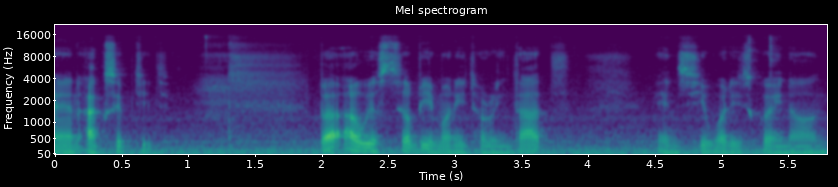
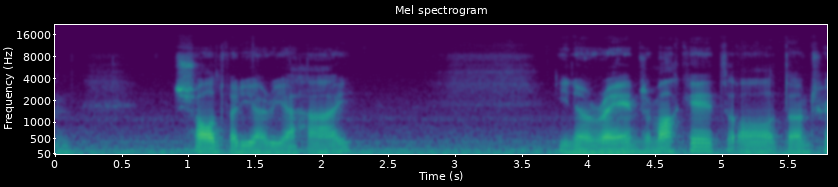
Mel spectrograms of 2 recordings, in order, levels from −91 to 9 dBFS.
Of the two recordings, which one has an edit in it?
first; 1 cut; at 1.9 s

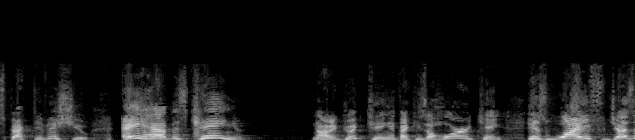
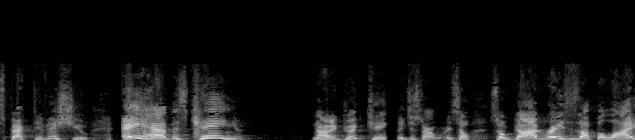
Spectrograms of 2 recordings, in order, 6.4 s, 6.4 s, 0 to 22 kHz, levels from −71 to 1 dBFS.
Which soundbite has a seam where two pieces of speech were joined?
second; 1 cut; at 3.9 s

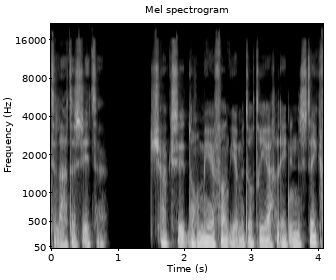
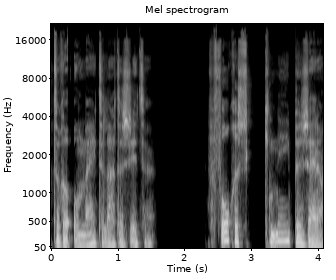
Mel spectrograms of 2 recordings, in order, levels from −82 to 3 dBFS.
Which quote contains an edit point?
first; 2 cuts; at 1.4 s, 2.6 s

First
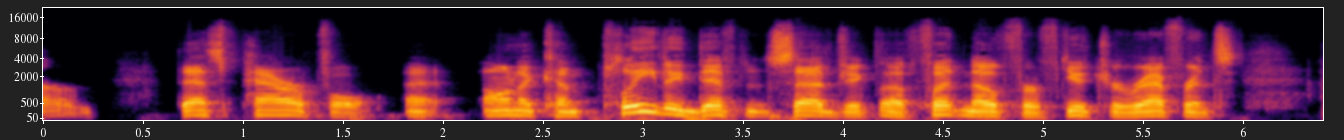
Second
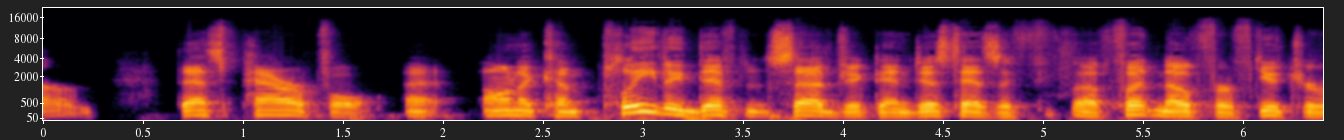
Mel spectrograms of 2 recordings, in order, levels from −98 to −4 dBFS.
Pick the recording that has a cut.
first; 1 cut; at 4.2 s

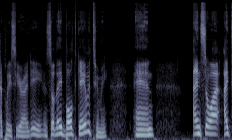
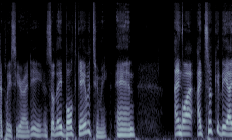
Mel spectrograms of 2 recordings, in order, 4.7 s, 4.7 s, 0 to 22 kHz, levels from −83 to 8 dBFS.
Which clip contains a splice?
second; 2 cuts; at 2.2 s, 3.6 s

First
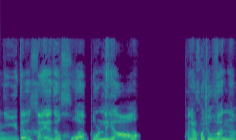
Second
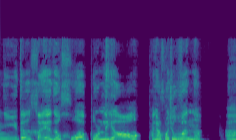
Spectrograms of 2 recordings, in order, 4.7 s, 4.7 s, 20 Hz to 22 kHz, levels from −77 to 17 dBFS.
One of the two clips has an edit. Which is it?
second; 1 cut; at 2.9 s

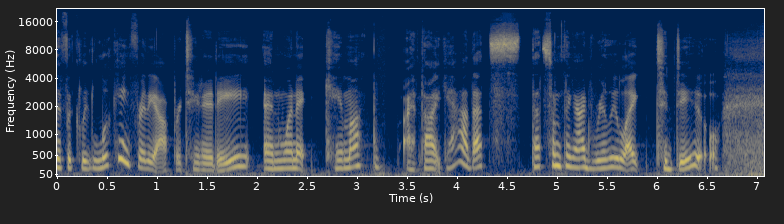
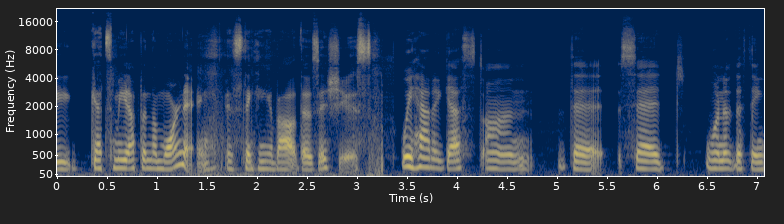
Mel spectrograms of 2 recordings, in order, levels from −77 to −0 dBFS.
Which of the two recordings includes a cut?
second; 2 cuts; at 3.3 s, 5.6 s

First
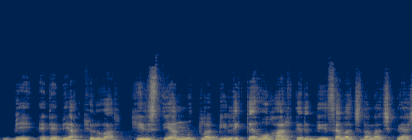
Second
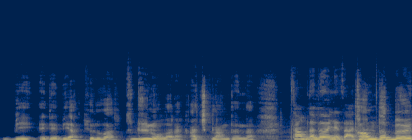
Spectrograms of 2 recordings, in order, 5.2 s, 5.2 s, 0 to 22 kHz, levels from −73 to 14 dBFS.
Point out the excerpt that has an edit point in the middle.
second; 2 cuts; at 1.6 s, 3.5 s

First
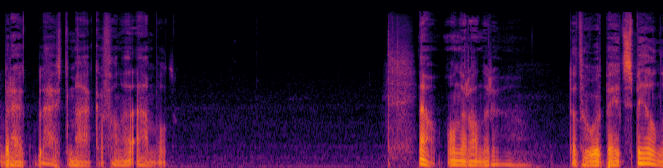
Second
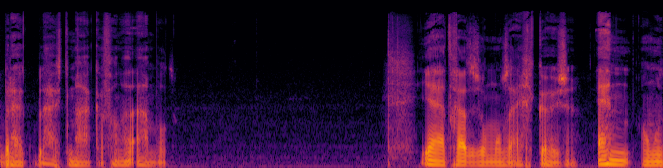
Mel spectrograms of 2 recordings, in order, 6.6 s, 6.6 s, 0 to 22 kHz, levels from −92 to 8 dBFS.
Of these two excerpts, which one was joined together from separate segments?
first; 2 cuts; at 4.2 s, 5.5 s

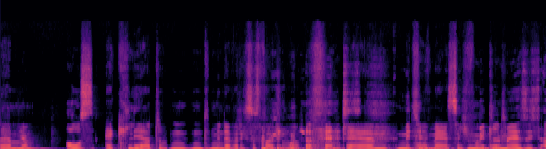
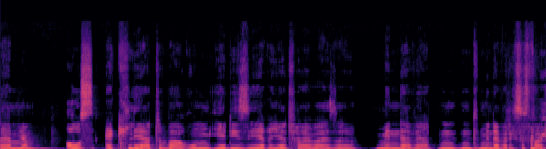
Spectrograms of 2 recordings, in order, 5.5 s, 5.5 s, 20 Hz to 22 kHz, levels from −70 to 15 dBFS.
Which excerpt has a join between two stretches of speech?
first; 1 cut; at 1.7 s

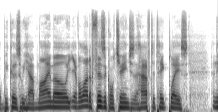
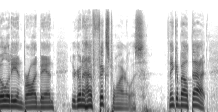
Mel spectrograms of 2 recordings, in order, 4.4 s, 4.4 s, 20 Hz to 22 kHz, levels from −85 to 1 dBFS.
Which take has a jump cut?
first; 1 cut; at 1.4 s

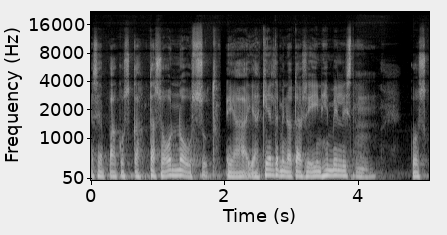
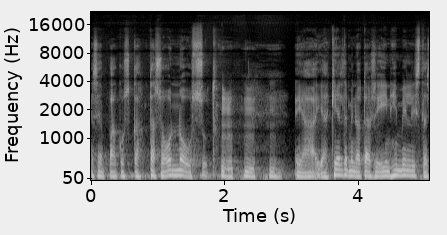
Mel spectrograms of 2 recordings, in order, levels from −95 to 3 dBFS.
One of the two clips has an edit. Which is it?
first; 2 cuts; at 1.9 s, 3.9 s

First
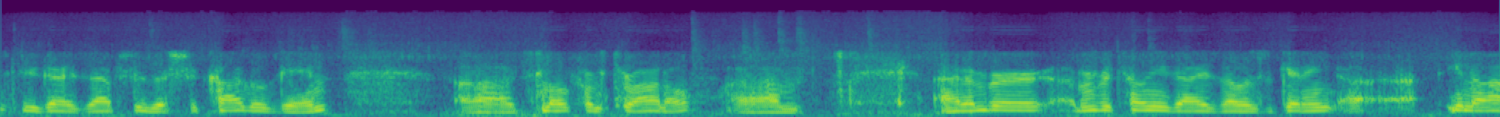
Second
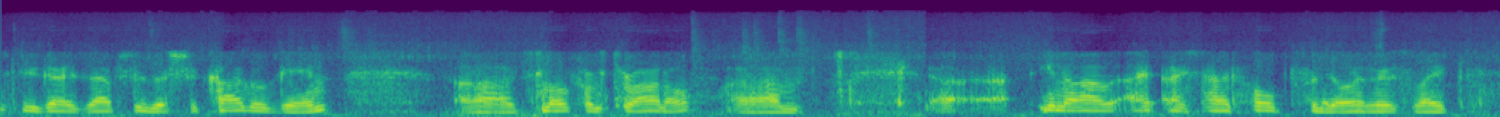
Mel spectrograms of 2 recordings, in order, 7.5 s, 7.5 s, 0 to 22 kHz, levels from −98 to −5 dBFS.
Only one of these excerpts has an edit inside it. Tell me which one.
second; 2 cuts; at 4.6 s, 6.0 s

